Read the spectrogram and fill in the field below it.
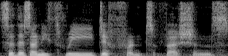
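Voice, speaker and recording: With a British accent, the speaker talks at a fairly slow pace. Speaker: crochet designer and tutor. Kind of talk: tutorial.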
